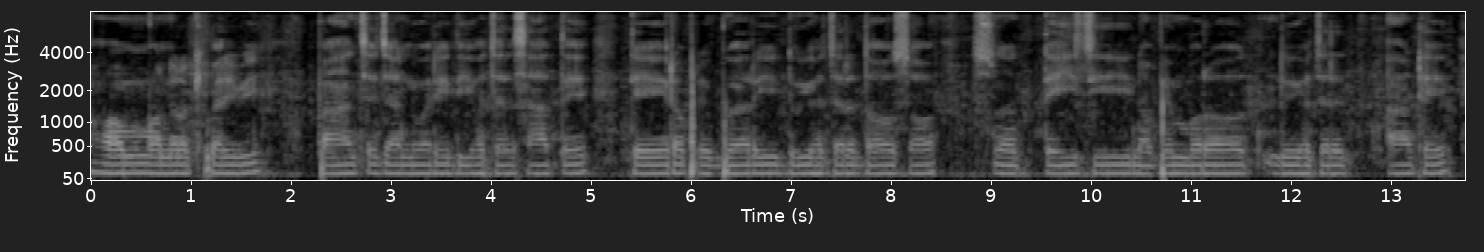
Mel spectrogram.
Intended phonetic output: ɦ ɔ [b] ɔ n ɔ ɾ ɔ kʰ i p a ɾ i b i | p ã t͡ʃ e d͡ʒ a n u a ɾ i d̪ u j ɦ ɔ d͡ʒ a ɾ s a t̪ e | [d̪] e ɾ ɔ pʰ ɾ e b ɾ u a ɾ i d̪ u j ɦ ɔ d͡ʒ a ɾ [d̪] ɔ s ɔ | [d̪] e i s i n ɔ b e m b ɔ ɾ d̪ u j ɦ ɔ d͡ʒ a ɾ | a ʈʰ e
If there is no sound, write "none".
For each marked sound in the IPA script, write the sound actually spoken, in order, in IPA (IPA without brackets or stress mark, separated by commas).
m, t̪, d̪, t̪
